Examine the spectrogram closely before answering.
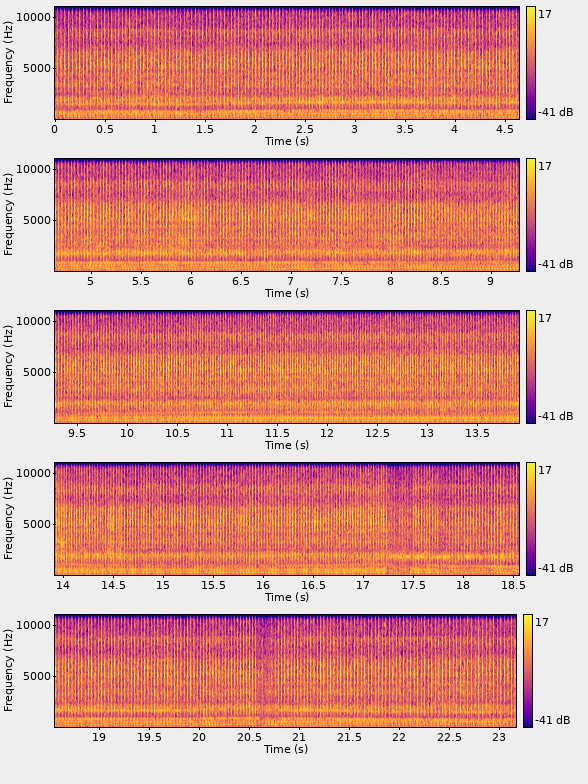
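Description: A go-kart engine drones loudly up close, its pitch rising and falling with speed.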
